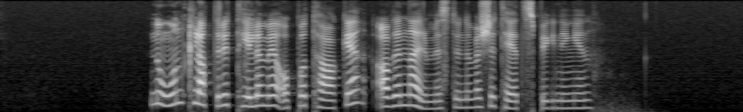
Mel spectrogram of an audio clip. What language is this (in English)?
Norwegian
